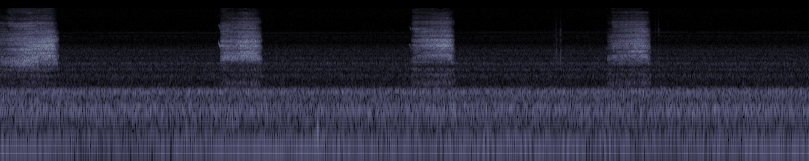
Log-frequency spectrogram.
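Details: Four wild barn owl babies hiss for food in a monitored nest box while the female brings a huge rabbit; four broadband rasping screeches roughly every two seconds, first loudest, over constant low hum.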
